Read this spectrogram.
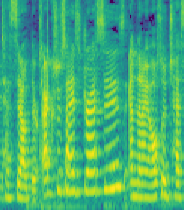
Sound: mouse clicks

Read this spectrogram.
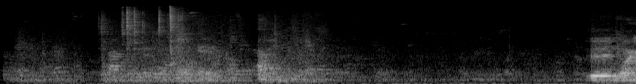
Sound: background chatter

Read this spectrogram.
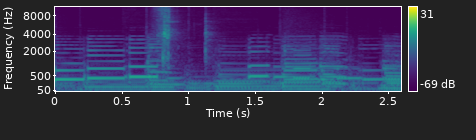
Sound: sword unsheathes

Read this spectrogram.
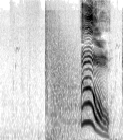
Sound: gunshot

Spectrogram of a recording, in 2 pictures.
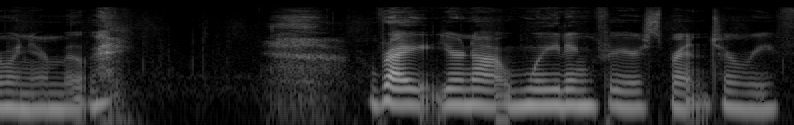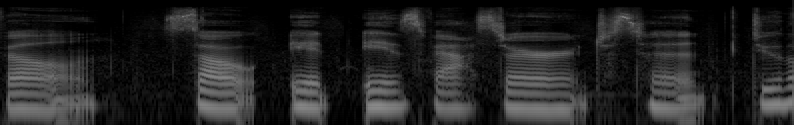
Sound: snaps

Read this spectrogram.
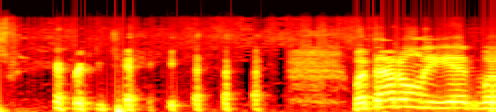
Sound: laughs

